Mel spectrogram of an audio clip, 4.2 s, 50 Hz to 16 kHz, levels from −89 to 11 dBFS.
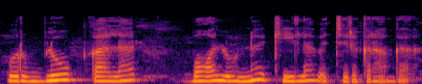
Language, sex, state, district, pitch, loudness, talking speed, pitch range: Tamil, female, Tamil Nadu, Nilgiris, 205 Hz, -16 LUFS, 100 wpm, 200-225 Hz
